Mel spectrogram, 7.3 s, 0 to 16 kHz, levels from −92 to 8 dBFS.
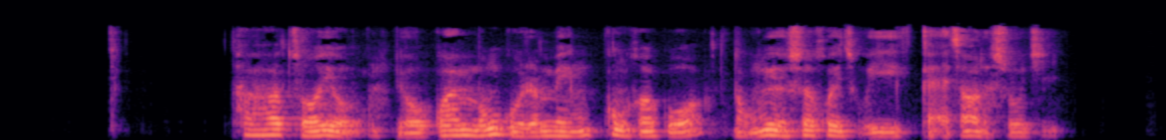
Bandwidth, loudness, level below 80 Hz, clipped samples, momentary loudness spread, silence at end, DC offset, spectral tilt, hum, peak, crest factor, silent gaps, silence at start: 8.2 kHz; -20 LUFS; -58 dBFS; under 0.1%; 9 LU; 0.7 s; under 0.1%; -5.5 dB/octave; none; -4 dBFS; 18 dB; 1.06-1.23 s, 1.29-1.39 s; 0.7 s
